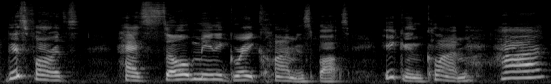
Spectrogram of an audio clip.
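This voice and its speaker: Slow and expressive, a middle-aged teacher's mid-range voice carries a read-aloud storytime for small children. She puts questions to them and answers them expressively, drawing out words and repeating them for emphasis.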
